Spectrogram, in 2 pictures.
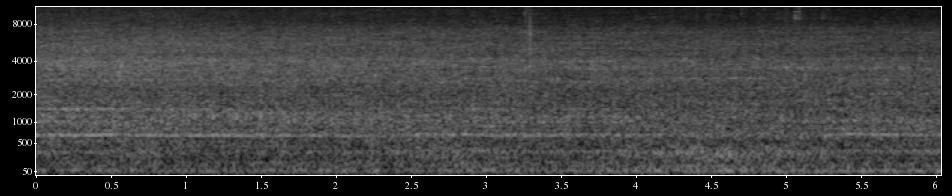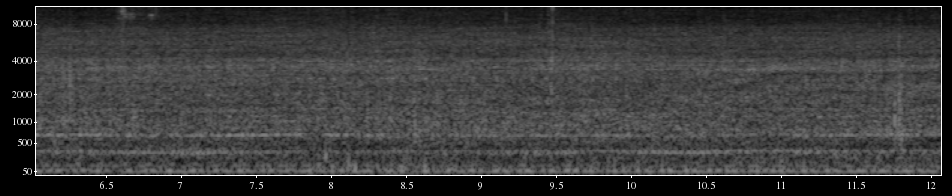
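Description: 1955 Chevrolet Bel Air's engine idling steadily, a constant hum that swells slightly a few seconds in.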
